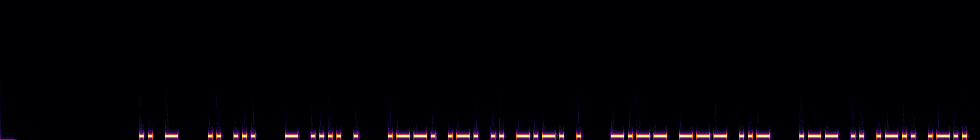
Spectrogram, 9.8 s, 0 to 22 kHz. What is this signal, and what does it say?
Morse code, heard as a keyed tone, about 27 wpm, 700 Hz. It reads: IT IS THE PRICE YOU WILL
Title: Sentences from Top 1000 Words - Review Part 4 - 28wpm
